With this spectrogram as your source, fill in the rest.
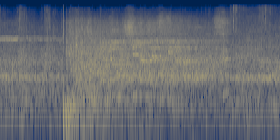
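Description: Fireworks shoot up with a loud bang and crackle.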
